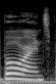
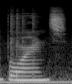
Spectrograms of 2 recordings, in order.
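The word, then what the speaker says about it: Børns: I think it's just Borns, but it has the slash through the O. So Electric Love by Borns.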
